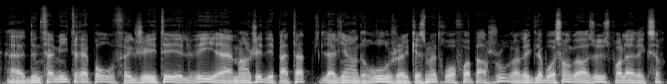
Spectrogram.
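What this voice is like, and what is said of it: Lac-Saint-Jean Quebec French accent. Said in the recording (French): “mon accent, vous pouvez comprendre qui vient du Lac-Saint-Jean”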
